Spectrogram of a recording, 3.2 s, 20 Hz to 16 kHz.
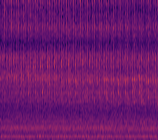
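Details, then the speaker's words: Ford EcoSport at 92,719 km, idling after an AC not-cooling repair with worn parts replaced: a steady idle with the compressor engaged and no knocks or squeals. Low side reads 30, high side 200, the compressor cycles normally, and vent air is 5°C. "ตอนนี้เดินเบาค่ะวัดค่าการทำงานด้านโลอยู่ที่30highอยู่ที่200ค่ะคอมแอร์ตัดคอมทำงานคอมแอร์ตัดต่อปกติค่ะวัดความเย็นได้ลงมาที่5องศค่ะ"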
